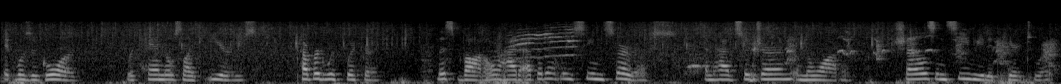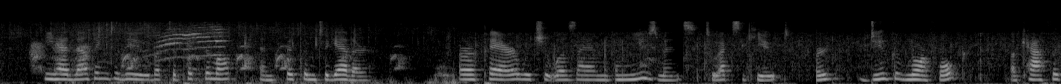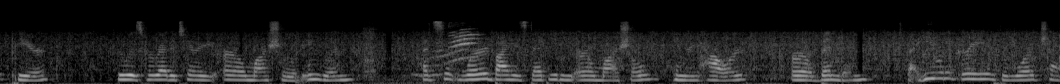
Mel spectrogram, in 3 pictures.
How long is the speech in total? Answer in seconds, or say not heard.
30 s.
